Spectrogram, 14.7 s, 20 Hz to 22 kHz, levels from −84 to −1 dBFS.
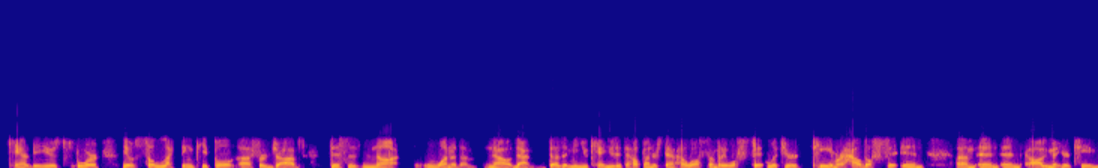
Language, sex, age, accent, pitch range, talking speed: English, male, 30-49, American, 115-160 Hz, 190 wpm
